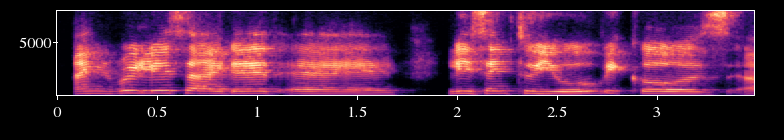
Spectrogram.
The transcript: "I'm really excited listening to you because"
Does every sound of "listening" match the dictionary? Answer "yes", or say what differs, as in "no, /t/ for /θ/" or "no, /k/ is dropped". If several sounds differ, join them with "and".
no, /n/ is dropped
